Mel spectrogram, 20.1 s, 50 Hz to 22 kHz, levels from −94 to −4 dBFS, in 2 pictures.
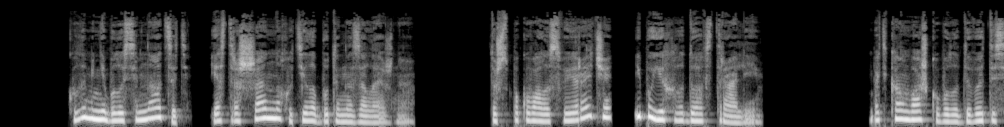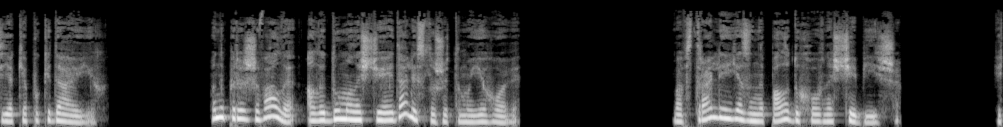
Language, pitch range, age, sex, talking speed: Ukrainian, 185-235 Hz, 20-39, female, 130 wpm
